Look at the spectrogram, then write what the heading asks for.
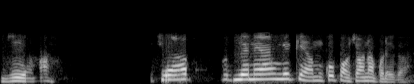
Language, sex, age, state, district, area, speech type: Hindi, male, 18-30, Uttar Pradesh, Azamgarh, rural, conversation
